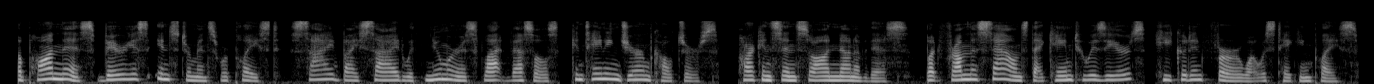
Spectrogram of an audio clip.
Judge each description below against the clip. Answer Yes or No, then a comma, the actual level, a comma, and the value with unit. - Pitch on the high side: Yes, high, 195 Hz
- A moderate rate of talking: Yes, average, 160 wpm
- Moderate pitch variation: Yes, average, 4.1 semitones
